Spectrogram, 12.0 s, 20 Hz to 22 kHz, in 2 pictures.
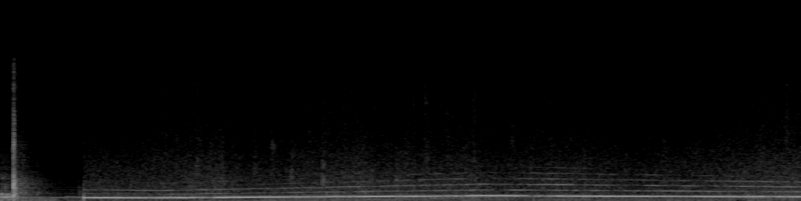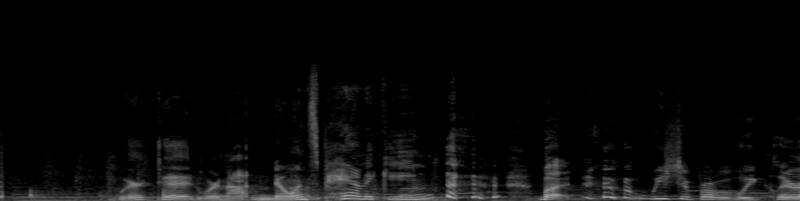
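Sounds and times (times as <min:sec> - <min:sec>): warning siren wailing: 0:00.6 - 0:06.0.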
